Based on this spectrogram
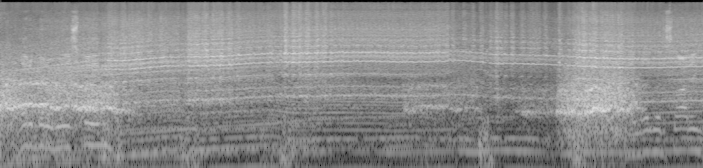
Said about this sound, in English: A little bit of wheel spin.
